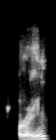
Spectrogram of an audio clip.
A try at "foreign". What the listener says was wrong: No. Foreign. Вот это была фонетическая ошибка у вас. Несколько раз прозвучало. Непонятно сказано в начале слова, потом понятно, что это foreign, да?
